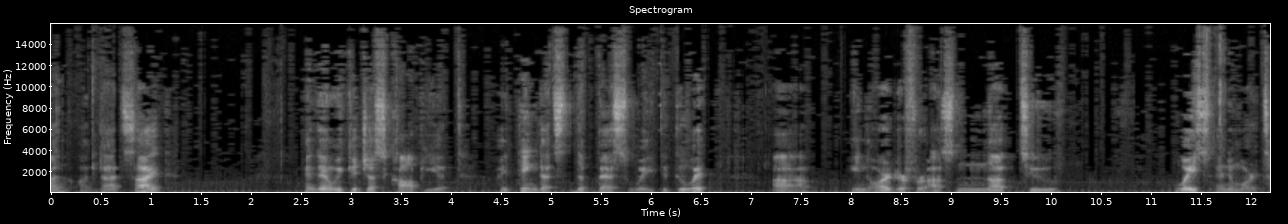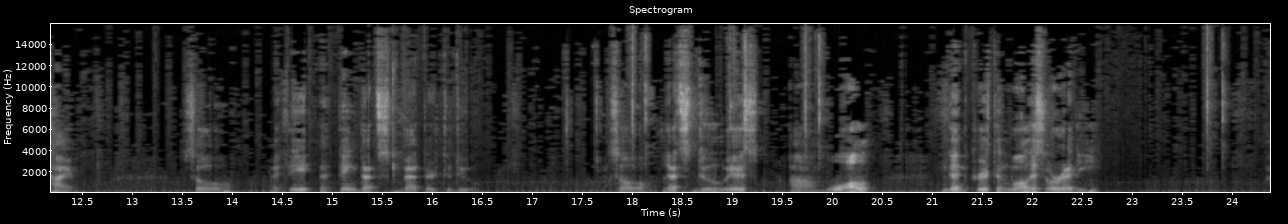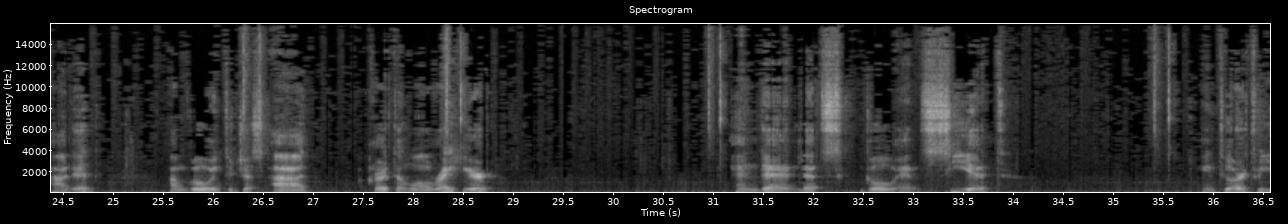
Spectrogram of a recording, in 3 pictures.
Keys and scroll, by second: 24.8 Escape, 28.7 Escape, 30.1 Escape.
